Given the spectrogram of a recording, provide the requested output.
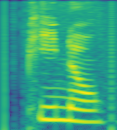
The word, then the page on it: Pinot: French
